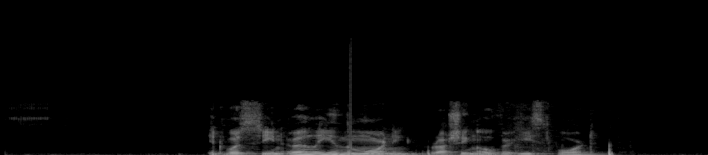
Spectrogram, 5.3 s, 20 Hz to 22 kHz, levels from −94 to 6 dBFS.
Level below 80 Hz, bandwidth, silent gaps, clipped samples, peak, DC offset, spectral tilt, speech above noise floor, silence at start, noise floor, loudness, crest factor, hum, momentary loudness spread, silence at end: -70 dBFS; 8 kHz; none; under 0.1%; -24 dBFS; under 0.1%; -6.5 dB/octave; 44 dB; 1.55 s; -84 dBFS; -41 LUFS; 18 dB; none; 11 LU; 0.7 s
